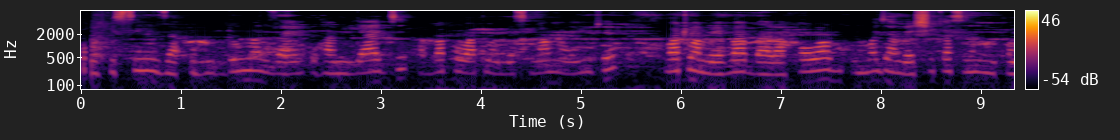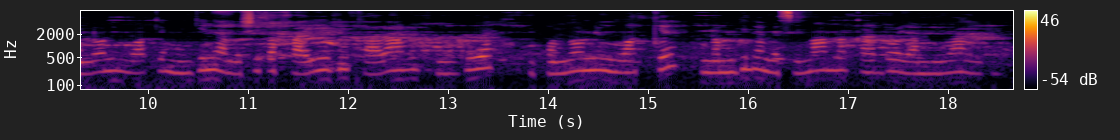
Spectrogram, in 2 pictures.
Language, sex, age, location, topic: Swahili, female, 25-35, Nakuru, government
